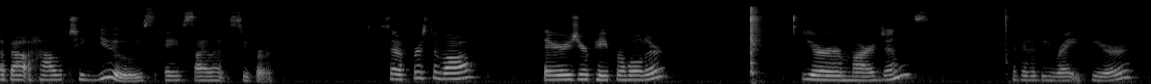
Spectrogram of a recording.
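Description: No technical fault can be heard anywhere in the audio, and the signal stays steady and intact throughout.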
